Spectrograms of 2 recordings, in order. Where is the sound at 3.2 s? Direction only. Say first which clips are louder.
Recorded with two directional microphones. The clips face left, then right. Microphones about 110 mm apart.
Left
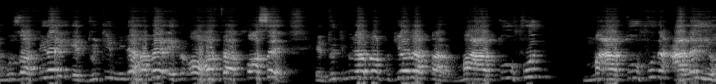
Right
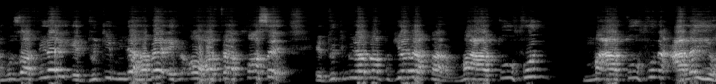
Left 1 dB; 10° left (ahead or behind).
